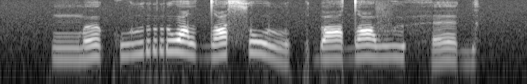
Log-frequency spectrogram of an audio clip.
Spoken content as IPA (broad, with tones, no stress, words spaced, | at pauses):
ŋ͡mœ˩˧˩ku˧˥l ro˥˧ldˤʉ˧˥so˥˩l | ɗo˩˧˩dˤu˥˧vʉ˥˩ hɛ˩˧˩ɡ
